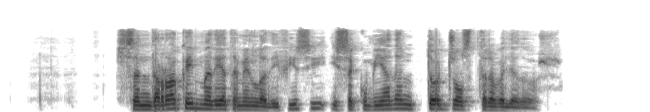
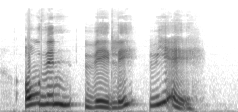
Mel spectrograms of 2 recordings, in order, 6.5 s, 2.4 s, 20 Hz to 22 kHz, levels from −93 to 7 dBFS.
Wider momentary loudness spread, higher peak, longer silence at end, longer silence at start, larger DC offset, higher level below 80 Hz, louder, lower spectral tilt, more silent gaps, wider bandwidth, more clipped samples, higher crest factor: first, 11 LU vs 7 LU; about the same, -2 dBFS vs 0 dBFS; first, 1.05 s vs 0.45 s; first, 1.2 s vs 0.25 s; neither; second, -56 dBFS vs -50 dBFS; about the same, -18 LUFS vs -16 LUFS; second, -5 dB/octave vs -6.5 dB/octave; first, 4.22-4.26 s vs none; second, 8 kHz vs 9 kHz; neither; about the same, 18 dB vs 16 dB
